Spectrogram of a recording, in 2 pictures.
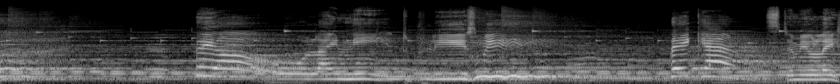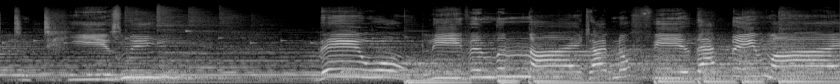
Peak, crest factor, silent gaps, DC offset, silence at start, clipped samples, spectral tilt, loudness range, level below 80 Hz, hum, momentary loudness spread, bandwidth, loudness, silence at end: -2 dBFS; 16 dB; none; under 0.1%; 0 s; under 0.1%; -5 dB/octave; 5 LU; -34 dBFS; none; 14 LU; 16.5 kHz; -17 LUFS; 0 s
